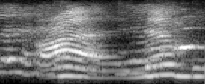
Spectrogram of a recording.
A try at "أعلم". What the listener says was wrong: आनी अब आयन को पहले ला रहे हो आयन को बाद में लाए हमजा से मिलाए आ देखिए जी यहाँ देखिए आ आ आयन क्यों उठा रहे हो आयन मूव नहीं करना ठीक है मूव नहीं है इसमें आलमु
